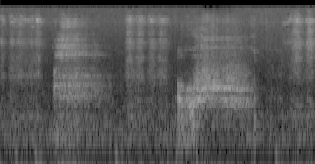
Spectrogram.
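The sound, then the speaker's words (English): Loud sniffing: two long, noisy inhalations through the nose with shorter breathy sniffs between them, as if someone is smelling something held right up to the face. No talking. “He's sniffing the pussy part and then slides down to where the ass crack goes.”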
